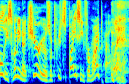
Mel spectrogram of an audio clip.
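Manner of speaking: put-on grumpy, complaining old-timer character voice. Imitating a friend's dad complaining about cereal: Gary impression. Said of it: "That's my Gary impression".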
